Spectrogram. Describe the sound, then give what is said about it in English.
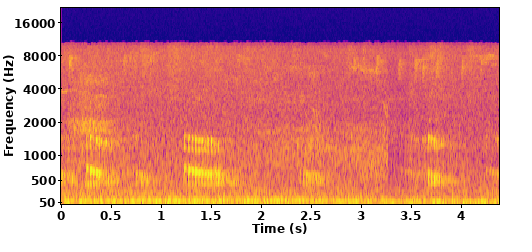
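A buck fallow deer, rutting on a hill, grunts four times at a steady, roughly one-second rhythm, each grunt a short, low, belching burst over a constant hiss of background noise, with no talking. “It's the grunting of a buck fallow deer.”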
